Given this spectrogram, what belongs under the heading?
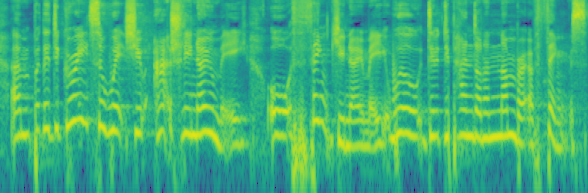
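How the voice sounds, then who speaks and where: Over noticeable background noise, a woman with a northern English accent speaks at a high pitch with lively intonation. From northern England. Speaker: church leader. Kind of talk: sermon.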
